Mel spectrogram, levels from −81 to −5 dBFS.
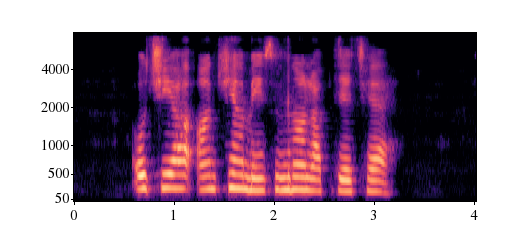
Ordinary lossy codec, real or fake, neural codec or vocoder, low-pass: AAC, 48 kbps; fake; autoencoder, 22.05 kHz, a latent of 192 numbers a frame, VITS, trained on one speaker; 7.2 kHz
